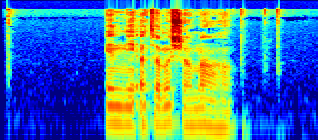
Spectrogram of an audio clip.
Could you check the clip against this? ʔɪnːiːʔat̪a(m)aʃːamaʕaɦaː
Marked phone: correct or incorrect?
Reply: correct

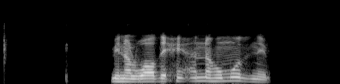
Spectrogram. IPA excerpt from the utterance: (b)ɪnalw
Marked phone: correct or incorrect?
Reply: incorrect: m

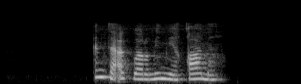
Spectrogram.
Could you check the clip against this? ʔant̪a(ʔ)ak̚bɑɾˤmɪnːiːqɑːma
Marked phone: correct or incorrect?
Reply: correct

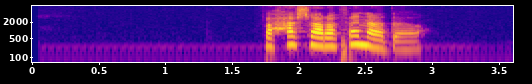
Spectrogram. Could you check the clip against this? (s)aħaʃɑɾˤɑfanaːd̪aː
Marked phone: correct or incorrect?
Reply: incorrect: f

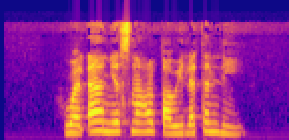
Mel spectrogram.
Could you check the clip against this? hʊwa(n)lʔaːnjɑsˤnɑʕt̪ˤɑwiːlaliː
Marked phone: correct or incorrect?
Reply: incorrect: none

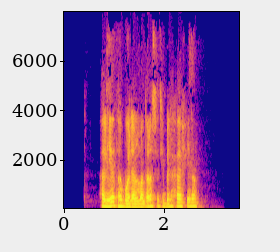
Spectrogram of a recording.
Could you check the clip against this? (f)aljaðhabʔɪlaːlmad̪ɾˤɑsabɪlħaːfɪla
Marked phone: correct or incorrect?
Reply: incorrect: h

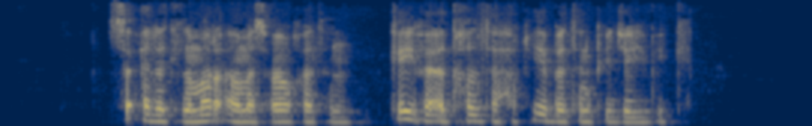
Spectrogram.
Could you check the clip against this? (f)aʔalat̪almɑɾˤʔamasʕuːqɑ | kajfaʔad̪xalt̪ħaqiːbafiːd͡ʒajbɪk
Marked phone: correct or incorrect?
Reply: incorrect: s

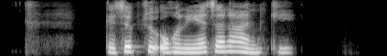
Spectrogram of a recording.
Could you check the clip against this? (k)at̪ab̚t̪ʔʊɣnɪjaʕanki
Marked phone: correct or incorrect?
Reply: correct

